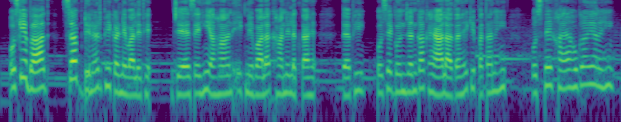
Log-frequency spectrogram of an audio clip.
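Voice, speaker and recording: A woman storyteller narrating a serial story in a brisk, even reading. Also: medium pitch, soft background music.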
